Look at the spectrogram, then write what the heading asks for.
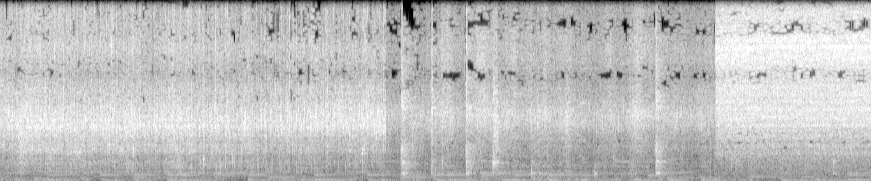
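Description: Shallots, curry leaves and ginger-garlic paste sizzling in hot coconut oil in a stainless steel pan, stirred with a metal spoon that clicks against the pan several times in the middle. The sizzle gets louder about seven seconds in.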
